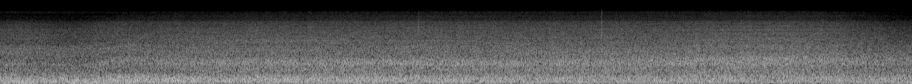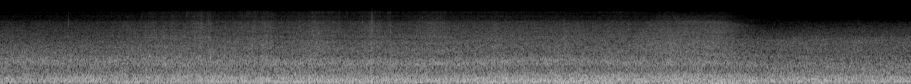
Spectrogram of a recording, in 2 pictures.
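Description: Ocean surf rushing steadily on a beach, mixed with wind noise on the microphone; the upper hiss thins out near the end.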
